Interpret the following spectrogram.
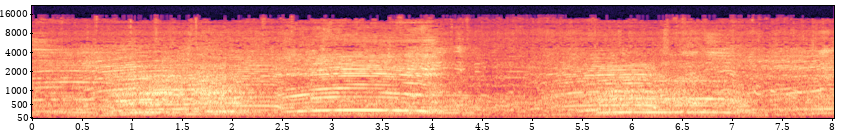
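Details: Farm cows call to each other in long, overlapping moos, one drawn-out low bellow answering another, as the herd is driven back to the barn after grazing in a village.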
